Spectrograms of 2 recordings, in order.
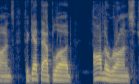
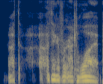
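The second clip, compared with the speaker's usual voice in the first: put-on just-woken-up old man voice, lower; 3 semitones lower than usual. Imitating Joe Biden getting up from the toilet: Joe Biden impression. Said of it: "'Cause that's how he talks".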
